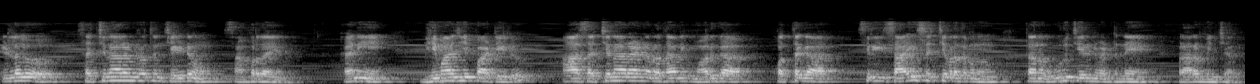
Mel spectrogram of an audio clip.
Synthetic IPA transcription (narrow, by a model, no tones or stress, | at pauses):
iɭːɐlo̞ːsɐt͡ʃːɐnaːɾaːjnɐɾut̪ɐmt͡ʃɛːjɐɽɐmsampɾɐd̪aːjɐmi | kaːnibʱiːmaːd͡ʒiːpaːɾʈiːlu | aːsɐt͡ʃːɐnaːɾaːjnɐɾɐt̪ʰaːnikimaːɾuɡaːkɔt̪ːɐɡaː | ʃɾiːsaːjisɐt̪jɐʋɾɐt̪ɐmɐnut̪ɐnuuːɾut͡ʃɛːɾɐnɐʋɛɳʈʰɐne̞ːpɾaːɾɐmbʱiɲt͡ʃa̰ːɾu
